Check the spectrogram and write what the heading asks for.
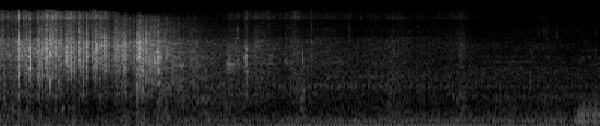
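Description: Dry twigs and brittle dead brush crackling and snapping as a hand grabs and pulls at a dead branch, for about the first second. A steady low rumble runs underneath throughout.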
